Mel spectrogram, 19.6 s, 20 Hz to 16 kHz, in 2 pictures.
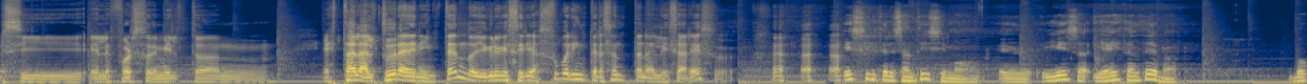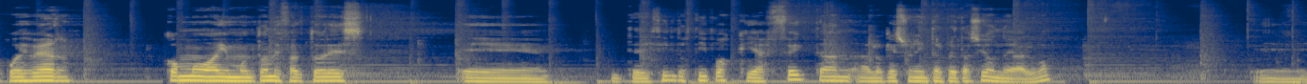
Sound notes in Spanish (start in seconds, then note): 5.6 risas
